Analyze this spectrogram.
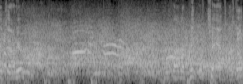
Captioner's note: crowd chants "Rocky"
